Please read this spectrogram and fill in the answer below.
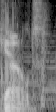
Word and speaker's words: Celt: a scientist lab coat people think celt is pronounced salt but it's pronounced celt wait people actually think it's pronounced salt that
